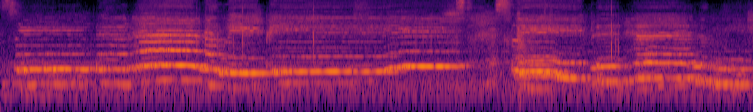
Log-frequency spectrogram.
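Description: A small group of women and children singing together in long held notes that glide from one pitch to the next.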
